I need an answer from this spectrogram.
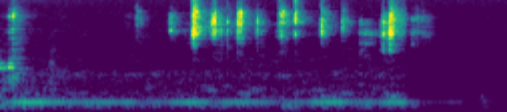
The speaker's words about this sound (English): Which is to say that because you have drawn a heart, it's not a diamond, it's not an exact match, but it matches color, so you're going to roll two dice and take the higher result.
